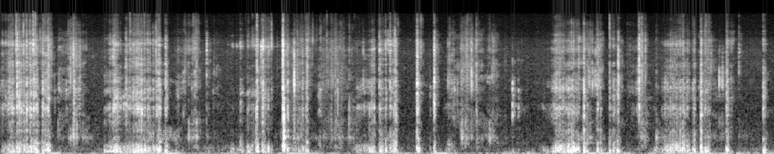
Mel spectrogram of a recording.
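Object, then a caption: Bar of soap. A metal utility knife blade scrapes a solid, dry teal bar of soap held in the hand, shaving off crumbly flakes. Repeated dry, crunchy scraping strokes come in bursts, each with a dull low body and a bright crackle, separated by short quiet gaps.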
